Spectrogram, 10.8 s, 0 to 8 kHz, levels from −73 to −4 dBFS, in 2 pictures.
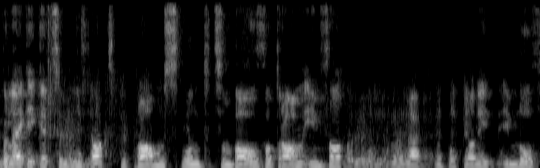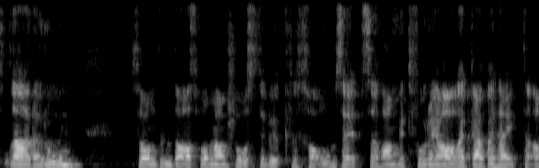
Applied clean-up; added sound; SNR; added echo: neural mask model DeepFilterNet 3.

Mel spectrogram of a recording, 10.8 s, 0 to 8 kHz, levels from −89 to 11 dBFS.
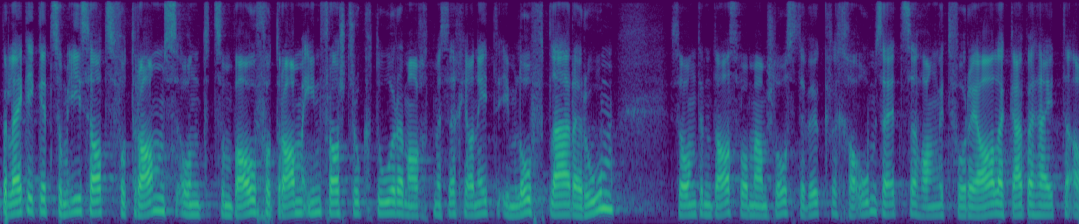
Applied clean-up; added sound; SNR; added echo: none; none; none; none.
